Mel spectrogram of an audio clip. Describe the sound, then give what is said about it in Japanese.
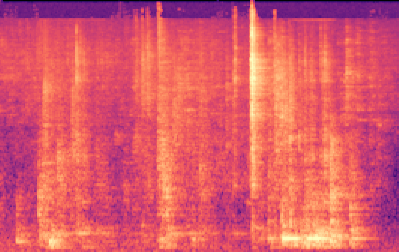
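A chair backrest tilts back with a few quiet mechanical clunks and creaks spread over several seconds, ending in a longer grinding creak, as the chair is reclined with someone seated in it. No one speaks. “そのまま椅子の背もたれを倒すからな。”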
